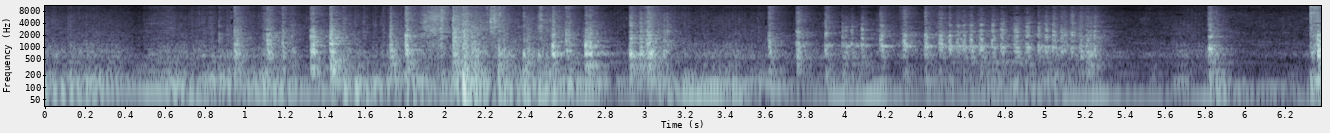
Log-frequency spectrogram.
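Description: Two Beyblade Burst spinning tops whirring and clashing in a plastic stadium: a rapid rattle of clacks and knocks that eases off about five seconds in, followed by one sharp knock at the end.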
